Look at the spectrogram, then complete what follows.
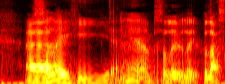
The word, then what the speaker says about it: Salehe: I used to say Salehe, I think, but it's actually Salehe. Salehe, yeah.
